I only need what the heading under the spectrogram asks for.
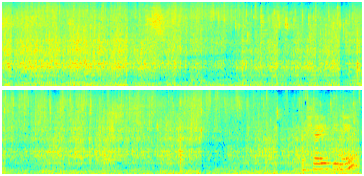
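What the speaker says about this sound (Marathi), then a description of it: "आपण आता ते जे कटलेट आहेत ते डीप फ्राय करून घेणार आहोत." Aloo poha cutlets deep frying in hot oil give a steady, close crackling sizzle that runs unbroken from start to end, with a brief clatter near the finish.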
